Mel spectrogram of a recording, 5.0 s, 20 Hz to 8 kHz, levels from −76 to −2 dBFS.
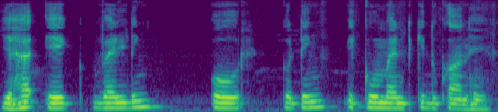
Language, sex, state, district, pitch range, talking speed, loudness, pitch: Hindi, male, Uttar Pradesh, Saharanpur, 135-150 Hz, 110 wpm, -19 LUFS, 145 Hz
